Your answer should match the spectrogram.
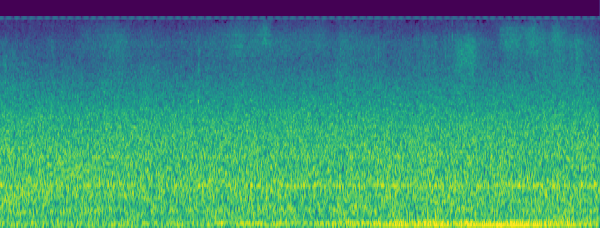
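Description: Steady low hum under an even hiss: the air-handling blowers of an inflated fabric sports dome running.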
